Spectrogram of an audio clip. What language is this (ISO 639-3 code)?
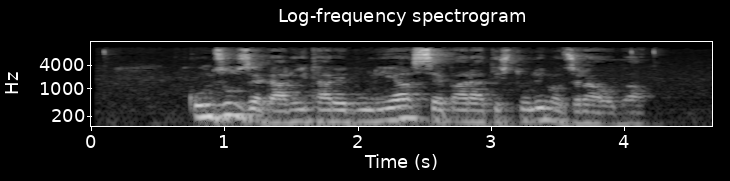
kat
